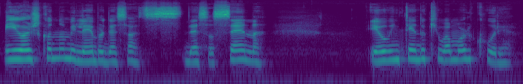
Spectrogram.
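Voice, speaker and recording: A woman's voice: a little high, fairly even intonation, warm tone. Earnest Brazilian woman sharing her testimony. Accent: Brazilian Portuguese. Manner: earnest, halting, with frequent repeated words and tag questions; devout, speaks of faith with feeling. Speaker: podcast guest. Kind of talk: personal testimony in an interview.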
